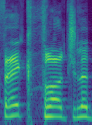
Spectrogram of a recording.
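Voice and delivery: high German-accented voice. Repeating the judge's words, now in a German accent. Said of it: "but in a German accent".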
